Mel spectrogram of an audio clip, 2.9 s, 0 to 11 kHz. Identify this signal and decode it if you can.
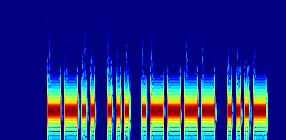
Morse code, heard as a keyed tone, about 28 wpm, 700 Hz. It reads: ZS1V
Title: DXCC-100 Call Signs - 4 Characters - Repeated 3x - 28wpm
